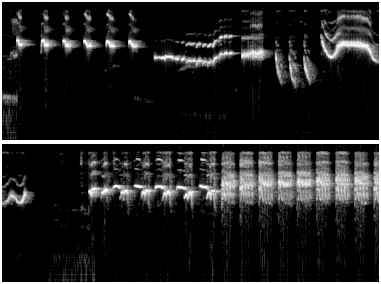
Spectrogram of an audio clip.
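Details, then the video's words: Asian pied starling in lively full isian style song with mompa puffing: rapid repeated high chirps, slurred whistles, a rising-falling warble, then a fast train of sharp repeated notes at a steady beat. "JALAK SUREN GACOR FULL ISIAN Mompa"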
